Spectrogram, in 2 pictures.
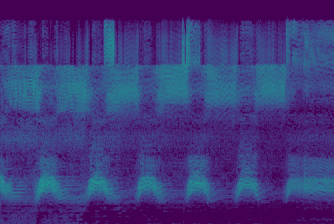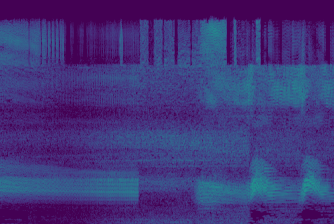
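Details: Korean cicada singing its "maem maem" song, a series of high buzzy, pulsing notes repeated about twice a second, then a steady shrill drone with the pulsed phrases returning.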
